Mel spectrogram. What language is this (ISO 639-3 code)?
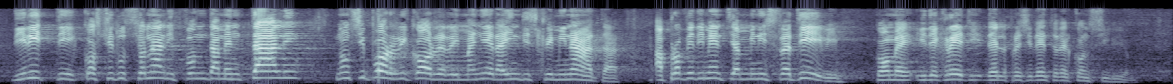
ita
